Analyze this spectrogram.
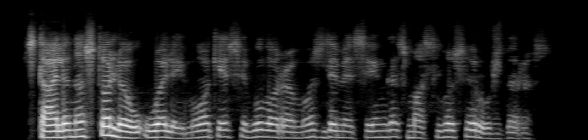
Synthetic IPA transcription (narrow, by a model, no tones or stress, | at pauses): st̪ɑːlʲɪnɐst̪oːlʲɛʊʔuɔlʲɛɪmoɔkʲeːsʲɪbʊʋoːɾɐmʊs̬d̪ʲeɛmʲɛsʲɪŋɡɐsmɐslˠʊsɪɾʊʒd̪ɐɾɐs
